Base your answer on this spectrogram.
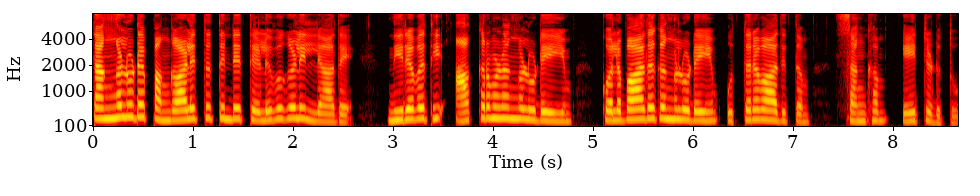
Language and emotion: Malayalam, neutral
